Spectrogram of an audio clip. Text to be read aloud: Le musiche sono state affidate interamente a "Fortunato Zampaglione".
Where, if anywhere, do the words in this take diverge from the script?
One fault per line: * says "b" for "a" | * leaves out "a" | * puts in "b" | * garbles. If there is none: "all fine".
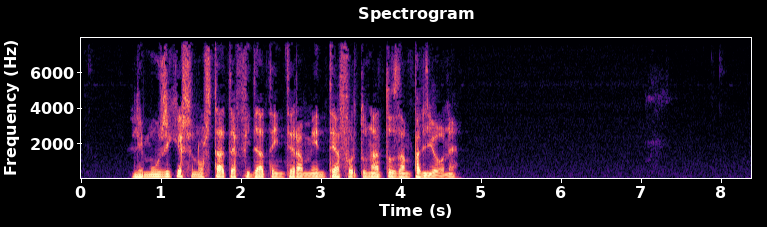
all fine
